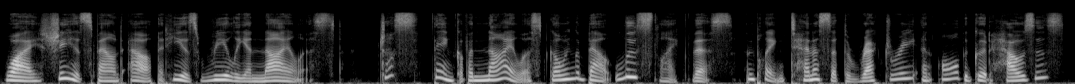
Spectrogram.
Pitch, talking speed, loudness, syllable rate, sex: 200 Hz, 175 wpm, -20 LUFS, 4.4 syllables/s, female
